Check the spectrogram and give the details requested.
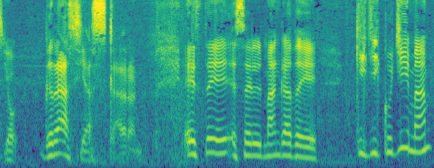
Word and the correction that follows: Kichikujima: Perdón, lo dije mal. Kichikujima, es Kichikujima del autor Hokaso no Maizaya.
